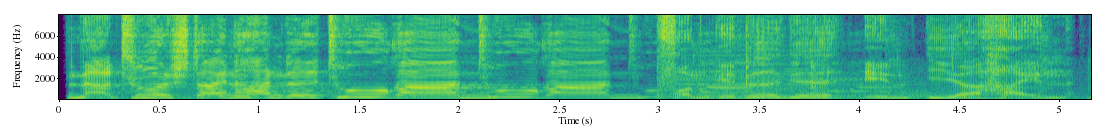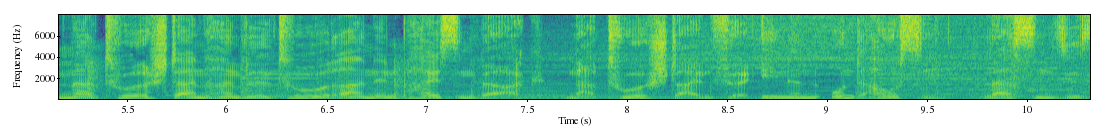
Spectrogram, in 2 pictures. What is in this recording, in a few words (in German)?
Spot; Natursteinhandel Turan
